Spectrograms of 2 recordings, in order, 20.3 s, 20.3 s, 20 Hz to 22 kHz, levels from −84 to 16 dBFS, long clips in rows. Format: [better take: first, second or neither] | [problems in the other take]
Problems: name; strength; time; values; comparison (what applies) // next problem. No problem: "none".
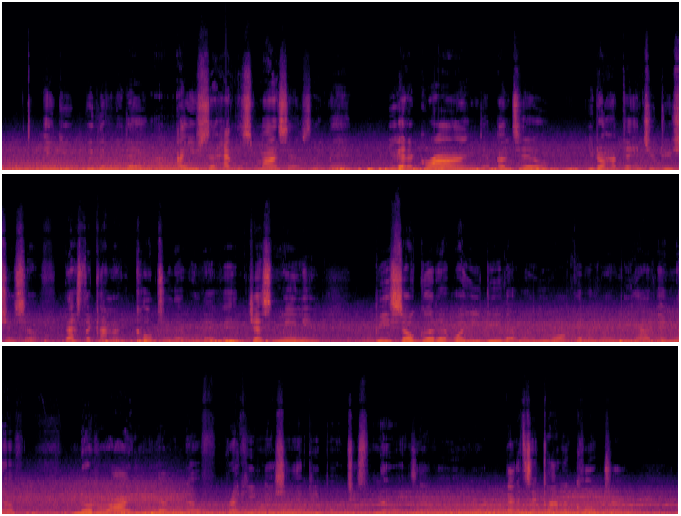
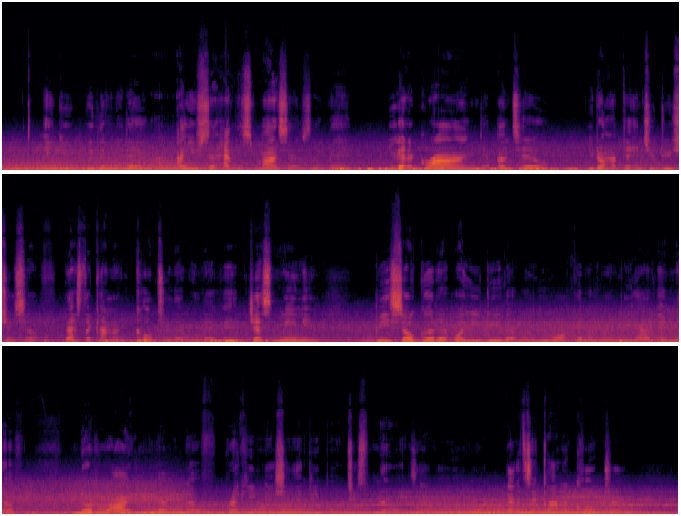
neither | wind in the background; very loud; throughout; 1 dB above the speech; the same in both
